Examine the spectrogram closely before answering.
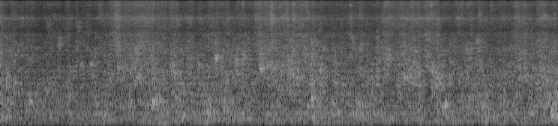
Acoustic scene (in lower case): restroom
